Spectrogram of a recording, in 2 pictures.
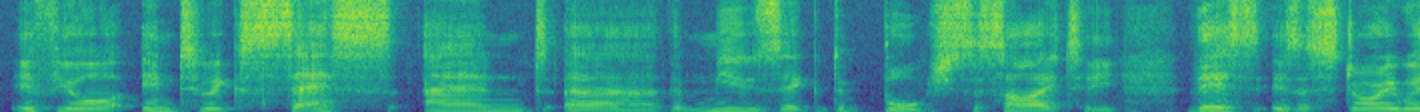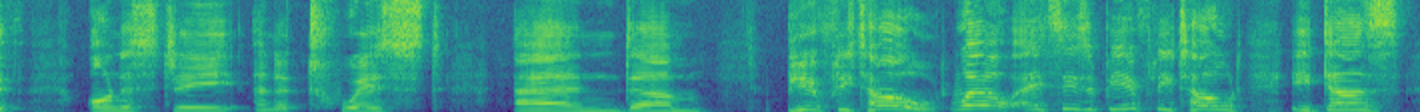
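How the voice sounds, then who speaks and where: A person giving a casual spoken book review to camera in a candid, rambling, conversational way, with a creaky voice. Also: mid-range voice, takes it slowly, a bit bright.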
